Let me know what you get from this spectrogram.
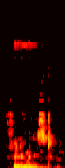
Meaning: A person who collects match-related items, like matchbox labels, matchboxes, matchbooks, or matchbook covers
- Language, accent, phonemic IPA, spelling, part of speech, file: English, Southern England, /fɪˈluːmənɪst/, phillumenist, noun, LL-Q1860 (eng)-phillumenist.wav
